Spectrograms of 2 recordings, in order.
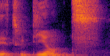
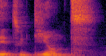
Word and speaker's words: étudiante: With a female student, you say je suis étudiante. So you pronounce the T, okay? Je suis étudiant, a male student. But if you're female, then you say je suis étudiante, meaning I'm a student.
